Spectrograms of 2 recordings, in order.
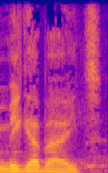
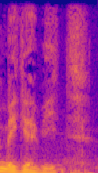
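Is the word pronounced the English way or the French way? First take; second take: English; French. First: The ending is said like English 'bite'. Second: The ending is read the French way, like 'bit'. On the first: "en anglais, ça se dit mégabyte" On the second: "en français, quand on le lit comme ça, ça devient mégabit"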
